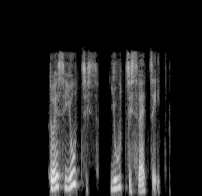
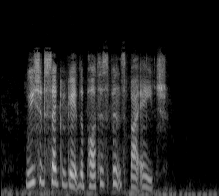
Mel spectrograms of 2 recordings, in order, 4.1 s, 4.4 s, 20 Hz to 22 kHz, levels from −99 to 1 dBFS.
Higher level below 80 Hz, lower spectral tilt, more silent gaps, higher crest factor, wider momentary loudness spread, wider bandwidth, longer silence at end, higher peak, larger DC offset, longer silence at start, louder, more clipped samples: about the same, -64 dBFS vs -66 dBFS; first, -5 dB/octave vs -1 dB/octave; first, 1.99-2.19 s vs none; about the same, 18 dB vs 22 dB; first, 15 LU vs 10 LU; about the same, 7.8 kHz vs 8.4 kHz; first, 0.9 s vs 0.75 s; first, -4 dBFS vs -16 dBFS; neither; first, 1 s vs 0.5 s; first, -21 LUFS vs -34 LUFS; neither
